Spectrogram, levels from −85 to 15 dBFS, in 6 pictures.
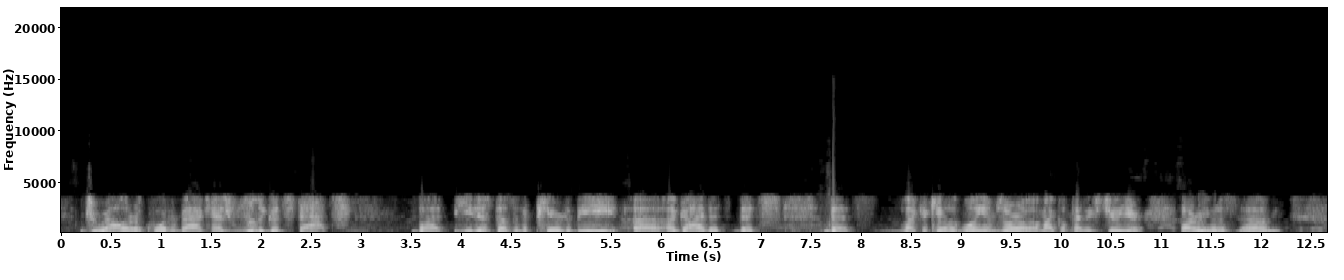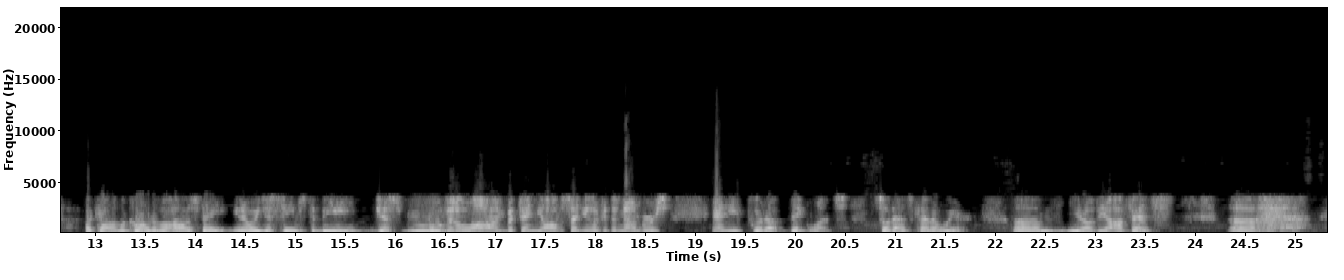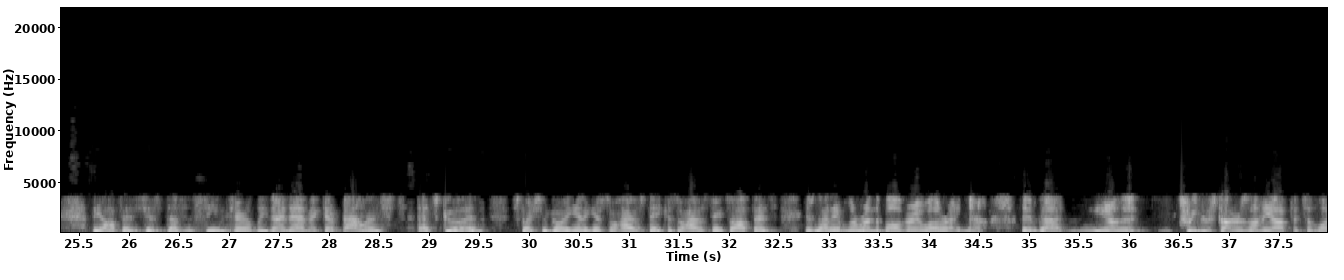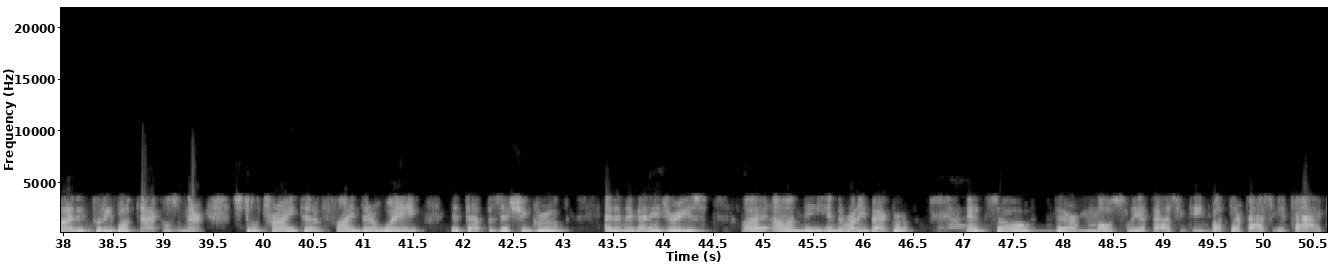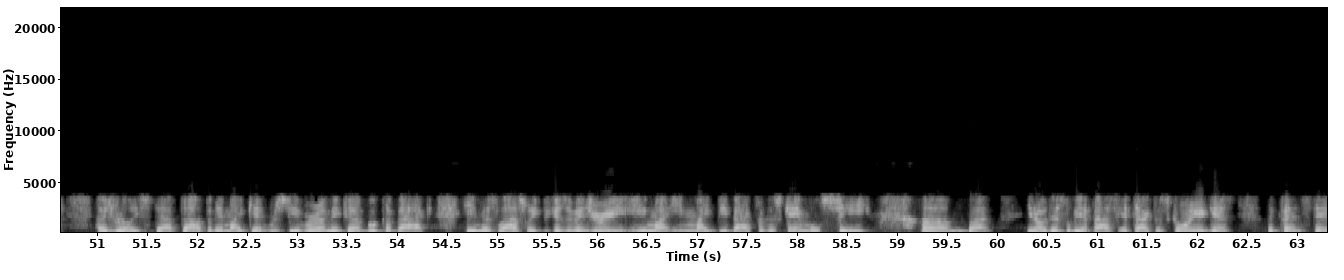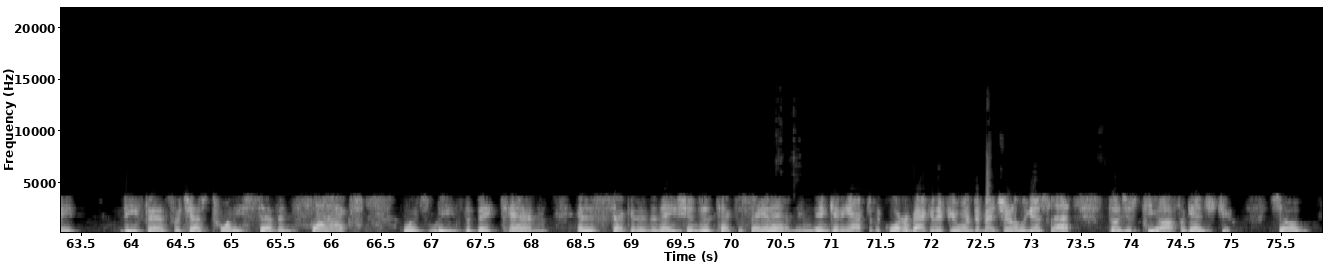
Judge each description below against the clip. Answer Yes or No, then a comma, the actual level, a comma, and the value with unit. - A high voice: No, low, 135 Hz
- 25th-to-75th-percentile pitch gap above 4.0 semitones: No, average, 3.1 semitones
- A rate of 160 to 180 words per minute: No, average, 195 wpm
